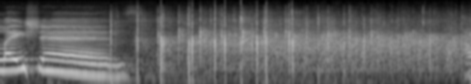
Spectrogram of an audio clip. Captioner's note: group applauds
